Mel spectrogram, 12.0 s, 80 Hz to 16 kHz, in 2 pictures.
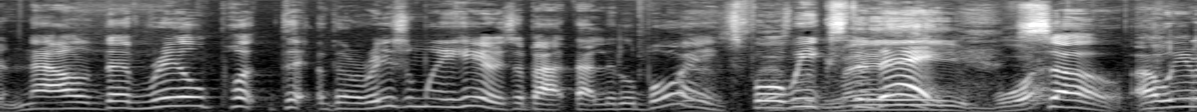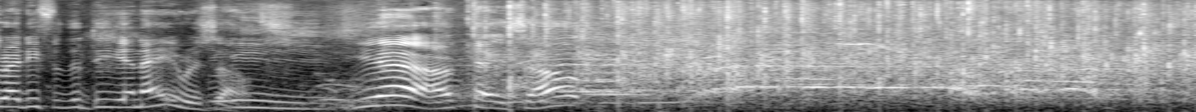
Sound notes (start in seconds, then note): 8.2 applause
